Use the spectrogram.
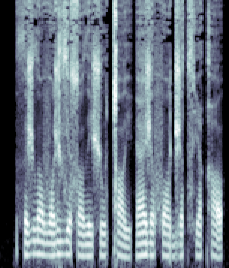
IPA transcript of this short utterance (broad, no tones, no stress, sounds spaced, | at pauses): θ ə ʒ ð ɔ v ɔ ʒ zʲ ɔ s ɔ ð i ʃ u ǀ ɒ i̯ | æ ʒ ʌ f ɔ d͡ʒ ʌ t͡sʰ i qʰ ɔ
